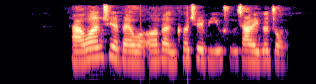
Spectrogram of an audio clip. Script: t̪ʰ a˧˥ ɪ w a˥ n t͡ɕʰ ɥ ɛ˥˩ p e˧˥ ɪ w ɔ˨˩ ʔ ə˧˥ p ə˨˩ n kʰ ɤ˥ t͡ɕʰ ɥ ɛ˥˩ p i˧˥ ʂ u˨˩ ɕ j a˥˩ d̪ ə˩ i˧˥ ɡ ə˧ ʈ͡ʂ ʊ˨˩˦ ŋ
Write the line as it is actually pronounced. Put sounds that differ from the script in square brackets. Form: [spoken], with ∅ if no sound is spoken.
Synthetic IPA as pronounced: t̪ʰ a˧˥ ɪ w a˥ n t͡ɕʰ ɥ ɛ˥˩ p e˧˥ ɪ w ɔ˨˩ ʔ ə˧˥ p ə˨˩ n kʰ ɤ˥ t͡ɕʰ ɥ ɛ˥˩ p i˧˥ ʂ u˨˩ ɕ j a˥˩ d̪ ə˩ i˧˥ ɡ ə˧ ʈ͡ʂ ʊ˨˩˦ ŋ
